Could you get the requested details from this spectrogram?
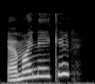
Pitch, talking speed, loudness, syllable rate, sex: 315 Hz, 190 wpm, -17 LUFS, 8.9 syllables/s, female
